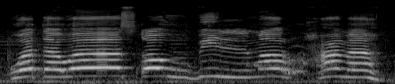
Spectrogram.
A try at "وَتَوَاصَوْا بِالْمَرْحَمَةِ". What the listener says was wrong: बिल में रुके हो आप क्यों? दोबारा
